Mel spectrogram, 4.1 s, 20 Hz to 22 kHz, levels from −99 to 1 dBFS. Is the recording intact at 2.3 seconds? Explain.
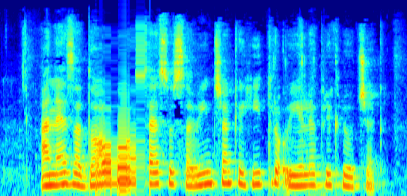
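No. Generation loss runs through the whole clip, including 2.3 s: the speech was likely decoded and re-encoded around seven times through a lossy codec, each pass requantising on a shifted frame grid. The result is swirly, hollow, smeared speech with blurred onsets, consistent with repeated AAC-LC at about 96 kbit/s.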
